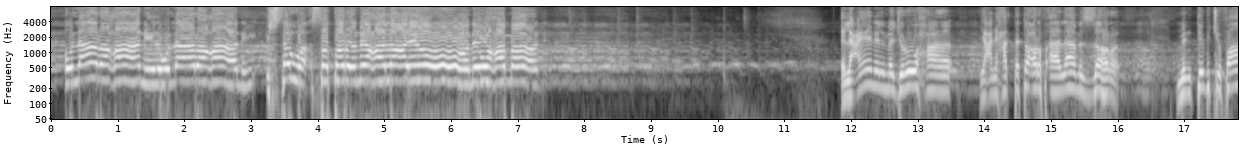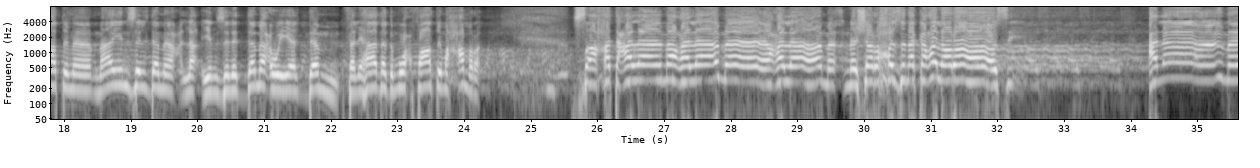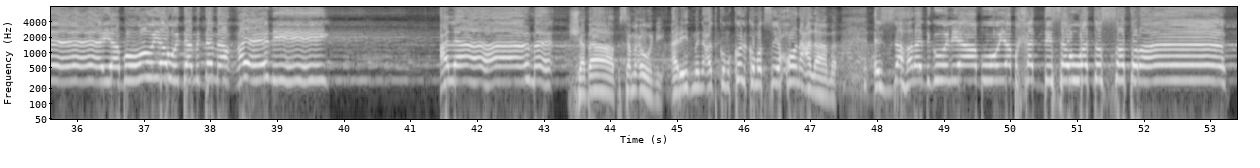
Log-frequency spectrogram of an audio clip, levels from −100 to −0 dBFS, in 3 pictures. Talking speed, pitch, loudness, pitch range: 70 wpm, 270 Hz, -10 LUFS, 210-285 Hz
